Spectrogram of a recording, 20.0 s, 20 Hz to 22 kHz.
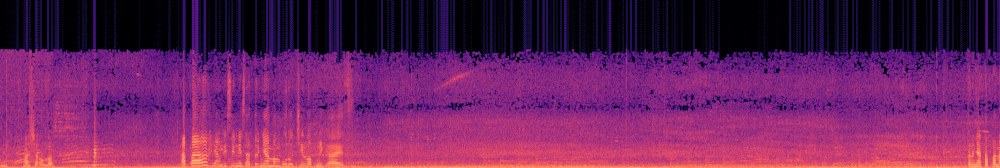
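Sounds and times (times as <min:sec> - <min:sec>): faint voices: 0:00.0 - 0:02.8, 0:14.1 - 0:20.0
car and motorcycle engines passing: 0:00.0 - 0:20.0.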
